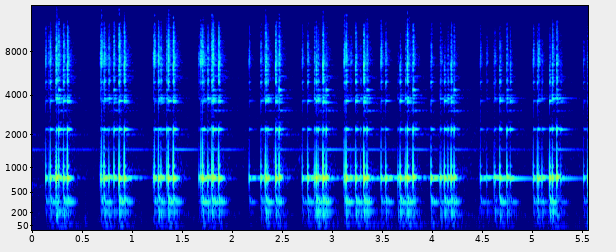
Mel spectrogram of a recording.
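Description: Long black nails on both hands tap the shoulder near the scalloped rim of a large, clear, empty, hollow glass fish bowl. Quick clusters of bright, clicky taps come in a loose, steady rhythm, each with a short glassy ring centered around 770 Hz that fades almost at once.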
